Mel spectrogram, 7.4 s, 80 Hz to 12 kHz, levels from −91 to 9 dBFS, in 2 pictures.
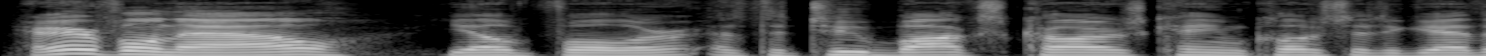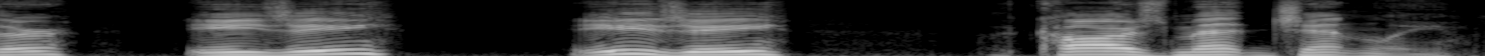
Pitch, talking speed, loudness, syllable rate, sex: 160 Hz, 135 wpm, -19 LUFS, 4.7 syllables/s, male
